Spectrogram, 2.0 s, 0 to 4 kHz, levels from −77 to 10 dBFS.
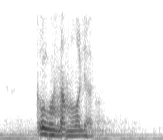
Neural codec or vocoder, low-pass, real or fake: codec, 24 kHz, 1.5 kbps, HILCodec; 3.6 kHz; fake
